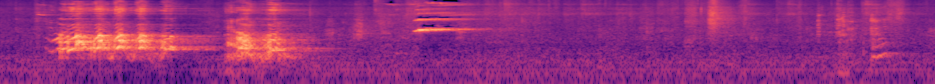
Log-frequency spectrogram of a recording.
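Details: Rescue puppies from the QQ litter yapping in a busy cluster of high, harmonic barks and yips, a second short burst, then a thin rising whine, before quiet with faint shuffling and one last squeak.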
